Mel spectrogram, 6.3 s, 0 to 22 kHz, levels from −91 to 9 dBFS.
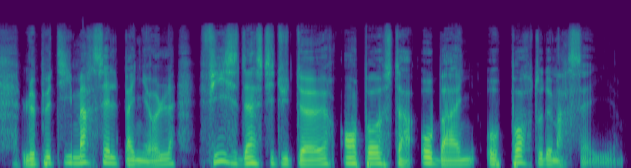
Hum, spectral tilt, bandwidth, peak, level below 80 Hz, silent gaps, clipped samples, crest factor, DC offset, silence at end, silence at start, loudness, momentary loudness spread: none; -6 dB/octave; 12 kHz; 0 dBFS; -46 dBFS; none; under 0.1%; 18 dB; under 0.1%; 0.15 s; 0 s; -19 LUFS; 7 LU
